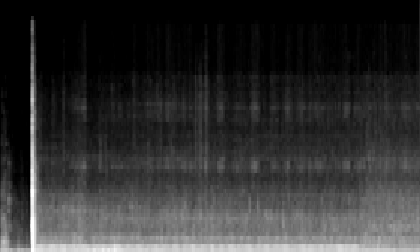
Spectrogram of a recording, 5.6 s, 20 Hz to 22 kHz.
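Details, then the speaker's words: Pumptec 107ss-based homemade sailboat watermaker, boost pump switched on after the forgotten hose was fitted: click at switch-on, then steady even motor hum; pump has water and runs smoothly. "All right, it's got water, I can hear it."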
